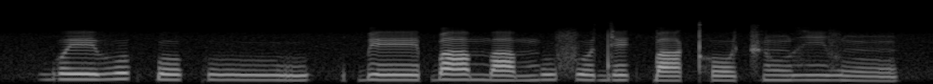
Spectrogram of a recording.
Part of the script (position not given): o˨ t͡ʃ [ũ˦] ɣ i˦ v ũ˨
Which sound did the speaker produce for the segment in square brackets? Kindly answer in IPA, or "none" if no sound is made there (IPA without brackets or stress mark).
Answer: ũ˦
